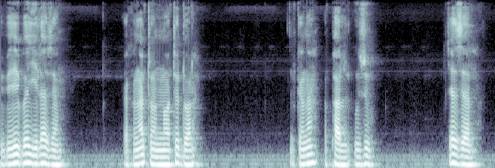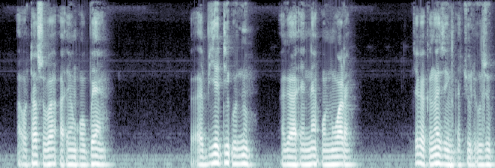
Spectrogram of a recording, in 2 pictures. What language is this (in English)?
Southern Dagaare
